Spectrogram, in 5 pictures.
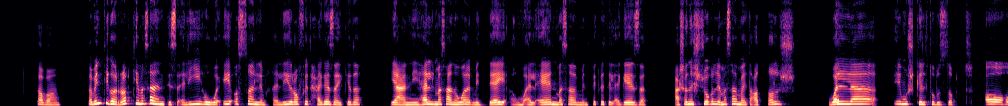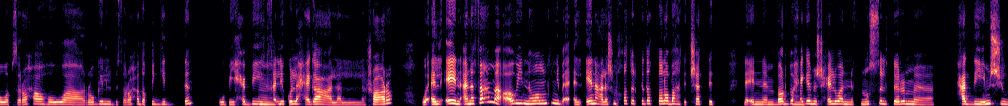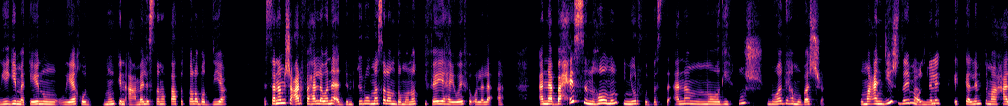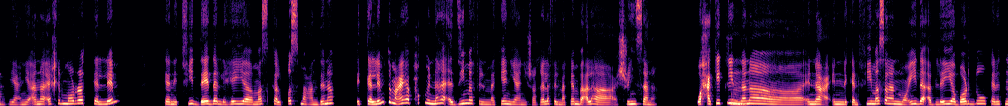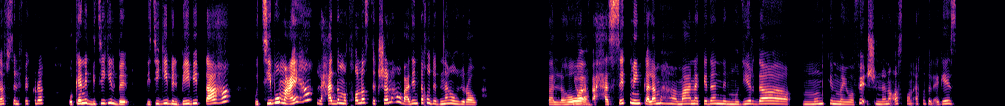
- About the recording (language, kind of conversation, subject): Arabic, advice, إزاي أطلب راحة للتعافي من غير ما مديري يفتكر إن ده ضعف؟
- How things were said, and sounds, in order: in English: "الترم"; tapping; in English: "سكشنها"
